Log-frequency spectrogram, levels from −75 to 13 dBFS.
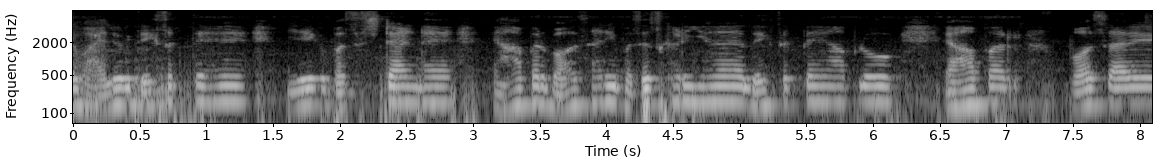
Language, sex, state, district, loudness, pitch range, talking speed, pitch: Hindi, male, Bihar, West Champaran, -19 LUFS, 140-155 Hz, 200 wpm, 150 Hz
